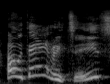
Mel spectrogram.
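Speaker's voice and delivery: put-on high, slow children's show voice; Dora. Co-host imitates Dora finding the thing, high slow voice. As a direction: mimic a presenter's staged discovery. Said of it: "and then goes".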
